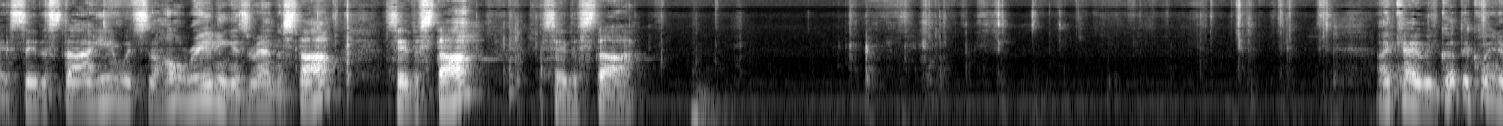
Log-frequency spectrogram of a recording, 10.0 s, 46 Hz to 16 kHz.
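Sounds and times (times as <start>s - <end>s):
cards being handled: 1.8s - 5.0s, 5.6s - 10.0s.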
